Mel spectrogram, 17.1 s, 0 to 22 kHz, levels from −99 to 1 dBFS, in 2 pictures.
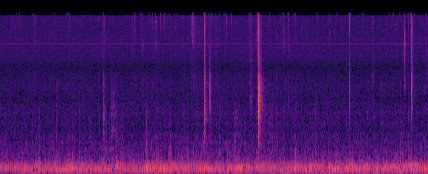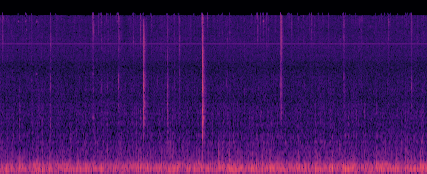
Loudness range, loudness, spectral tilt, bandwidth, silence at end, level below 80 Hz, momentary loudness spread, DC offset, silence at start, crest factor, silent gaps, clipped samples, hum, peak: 7 LU; -43 LUFS; -3 dB/octave; 17 kHz; 0 s; -48 dBFS; 7 LU; under 0.1%; 0 s; 38 dB; none; under 0.1%; none; -6 dBFS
